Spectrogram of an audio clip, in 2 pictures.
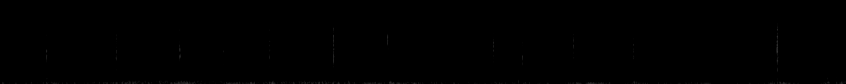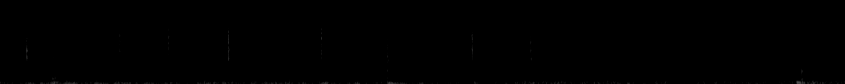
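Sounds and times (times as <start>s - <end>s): faint sharp clicks: 0.0s - 4.0s, 4.8s - 10.9s.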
